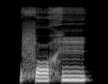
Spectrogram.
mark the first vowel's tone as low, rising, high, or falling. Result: low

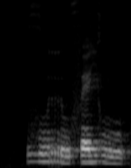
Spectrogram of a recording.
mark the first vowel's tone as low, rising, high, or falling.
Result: high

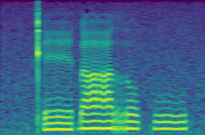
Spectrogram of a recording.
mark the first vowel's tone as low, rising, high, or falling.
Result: low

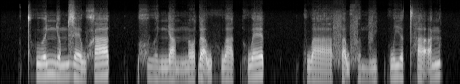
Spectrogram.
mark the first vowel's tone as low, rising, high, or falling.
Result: rising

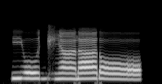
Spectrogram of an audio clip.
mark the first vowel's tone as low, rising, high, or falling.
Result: low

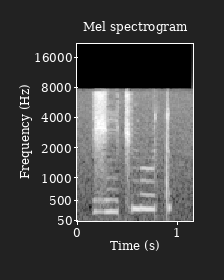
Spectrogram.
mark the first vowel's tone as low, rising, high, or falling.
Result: low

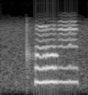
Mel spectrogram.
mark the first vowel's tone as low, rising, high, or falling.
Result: high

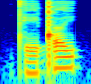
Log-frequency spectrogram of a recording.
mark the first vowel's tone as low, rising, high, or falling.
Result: low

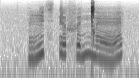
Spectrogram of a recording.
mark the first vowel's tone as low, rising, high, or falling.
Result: rising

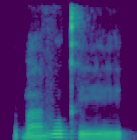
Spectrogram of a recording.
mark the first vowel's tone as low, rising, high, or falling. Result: low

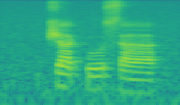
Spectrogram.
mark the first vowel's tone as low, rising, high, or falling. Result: falling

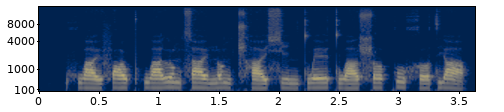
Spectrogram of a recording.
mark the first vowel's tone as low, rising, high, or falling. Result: low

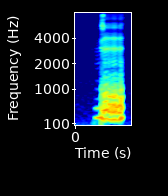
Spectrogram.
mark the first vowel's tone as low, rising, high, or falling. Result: high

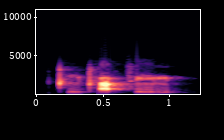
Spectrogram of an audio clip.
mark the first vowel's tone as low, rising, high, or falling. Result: low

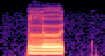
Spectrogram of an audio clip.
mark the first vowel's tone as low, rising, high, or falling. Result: low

